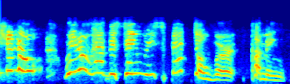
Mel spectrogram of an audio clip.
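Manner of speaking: imitating herself losing it at the office. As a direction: let the outrage break out in a cry.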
